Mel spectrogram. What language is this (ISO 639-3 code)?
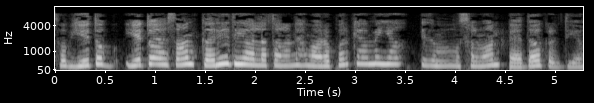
urd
